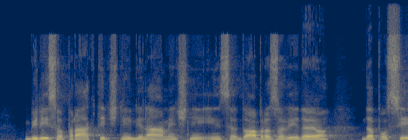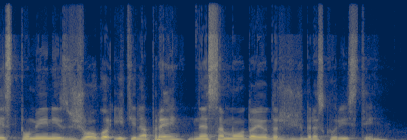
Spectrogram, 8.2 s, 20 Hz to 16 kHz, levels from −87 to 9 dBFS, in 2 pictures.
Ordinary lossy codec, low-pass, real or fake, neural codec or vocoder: Opus, 16 kbps; 14.4 kHz; real; none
